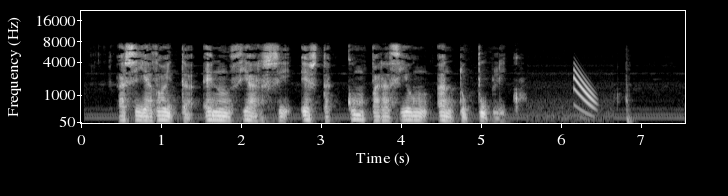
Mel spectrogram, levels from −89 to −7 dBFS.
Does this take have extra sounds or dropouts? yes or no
yes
